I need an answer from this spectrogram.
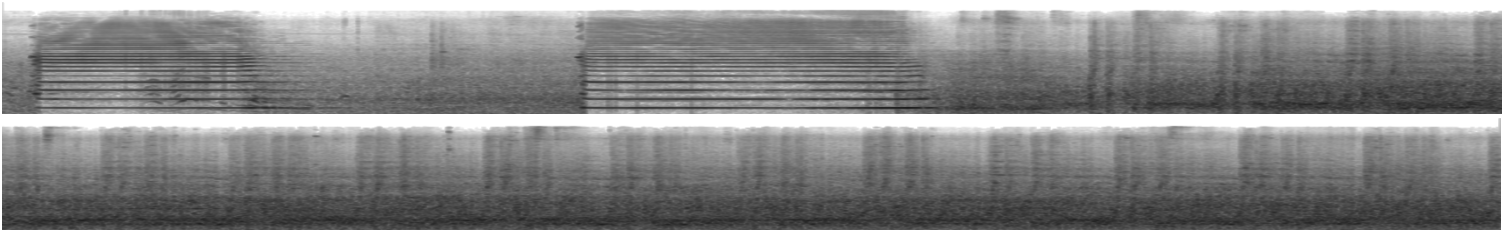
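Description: Electric locomotive horn sounding two long blasts, the second starting about six seconds in and held for about three and a half seconds. Then the passenger coaches of the express pass close by: a loud steady rumble with a rhythmic clickety-clack of wheels over rail joints.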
